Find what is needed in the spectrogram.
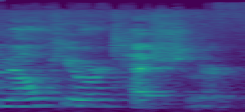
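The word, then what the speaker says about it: Melchior Teschner: um i'm like i said you're here to pronounce our our tune composer for okay so we have melchior teshner yes and he is a polish-born person 1584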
